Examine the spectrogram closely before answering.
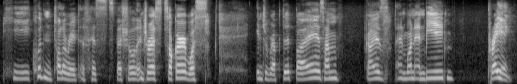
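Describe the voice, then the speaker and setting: A woman with an unhurried, drawn-out delivery talks through a film in casual recap mode, pausing often and drifting into tangents. She speaks English as a second language. The sound is dry and close, with no room echo. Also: a little high, steady tone. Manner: rambling, goes off on tangents; hesitant, many pauses and fillers. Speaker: film reviewer.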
